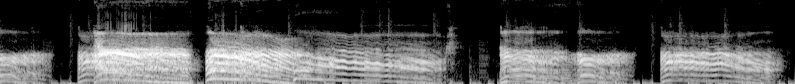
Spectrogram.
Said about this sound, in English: Professor John Gotti coming in hot with the Beth Phoenix growl. I love it. I love it.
